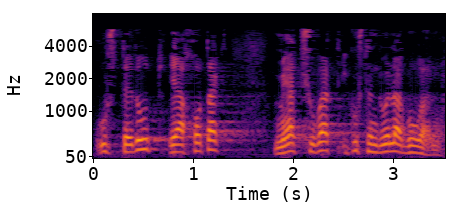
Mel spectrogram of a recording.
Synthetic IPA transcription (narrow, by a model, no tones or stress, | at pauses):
ust̪e̞ðut̪eaxo̞t̪ak | me̞at͡ʃuβat̪ikust̪e̞nd̪ue̞laɣuɣa̰n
